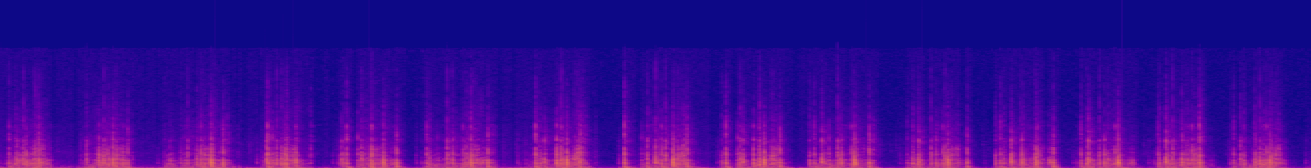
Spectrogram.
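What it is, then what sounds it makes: Cardboard tissue box. Long nails scratch and tap rapidly on the side panel of a hollow, printed cardboard tissue box. The result is a dense, dry, papery scratching and pattering that comes in quick bursts separated by brief pauses, with short, non-ringing hits and a hollow low body.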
